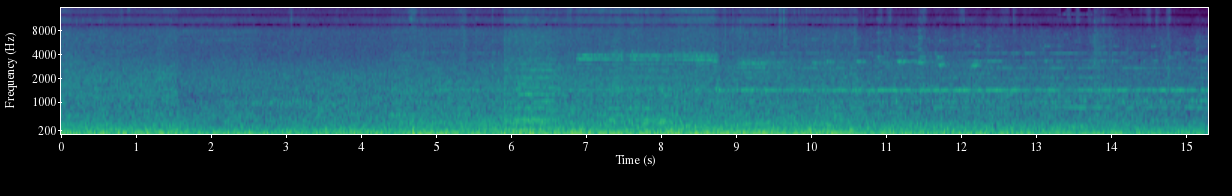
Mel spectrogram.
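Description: A train running along the track close by: a heavy, steady low rumble, with thin high-pitched tones coming in about halfway through.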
